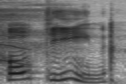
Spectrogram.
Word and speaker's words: Tolkien: You said Tolkien. What the fuck is wrong with you? It's Tolkien. It's like an I. J.R.R. Tolkien. J.R.R. Tolkien is how you say.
